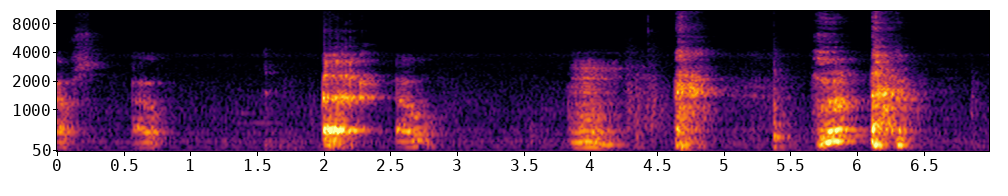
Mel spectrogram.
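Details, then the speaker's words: Deliberate burping after drinking Coca-Cola: several loud, voiced belches in a row, some drawn out and croaky, with short pauses between. "it is called a coca-cola at a staggering 140 calories this is what I'll be using to burp this afternoon"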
